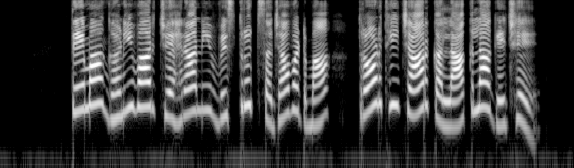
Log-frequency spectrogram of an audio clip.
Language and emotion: Gujarati, neutral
